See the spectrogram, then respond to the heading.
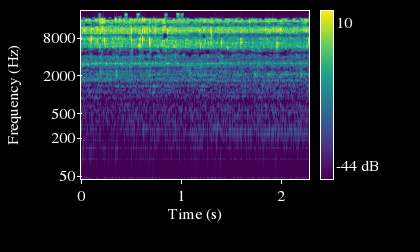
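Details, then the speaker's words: Toilet after the noisy fill valve was replaced: a soft, steady hiss of water refilling the tank with no whine or squeal, so the fix worked. "Ain't no after noise, you heard it. Let's do a flush and just see. I can turn the noise down too. It's still refilling, it just ain't making that much noise."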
